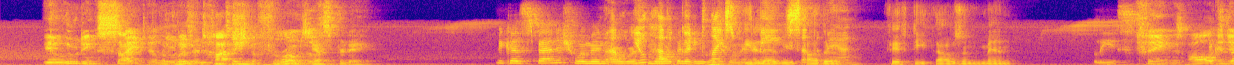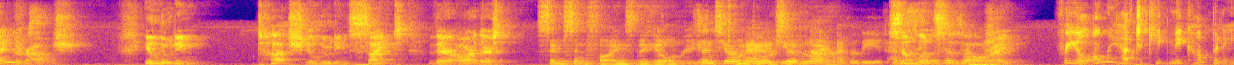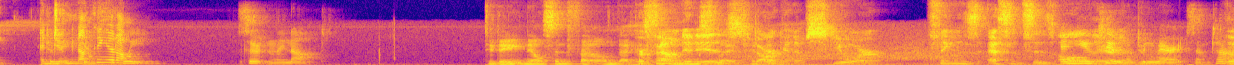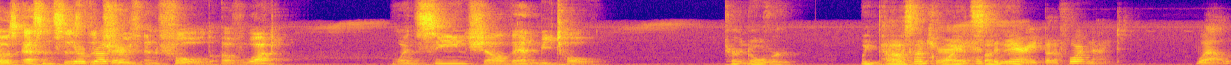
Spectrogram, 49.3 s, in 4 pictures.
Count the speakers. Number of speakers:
five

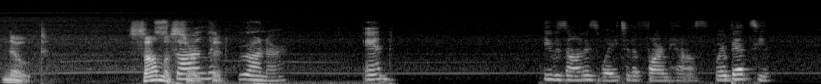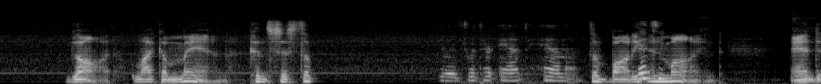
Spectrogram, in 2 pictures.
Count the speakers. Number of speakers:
three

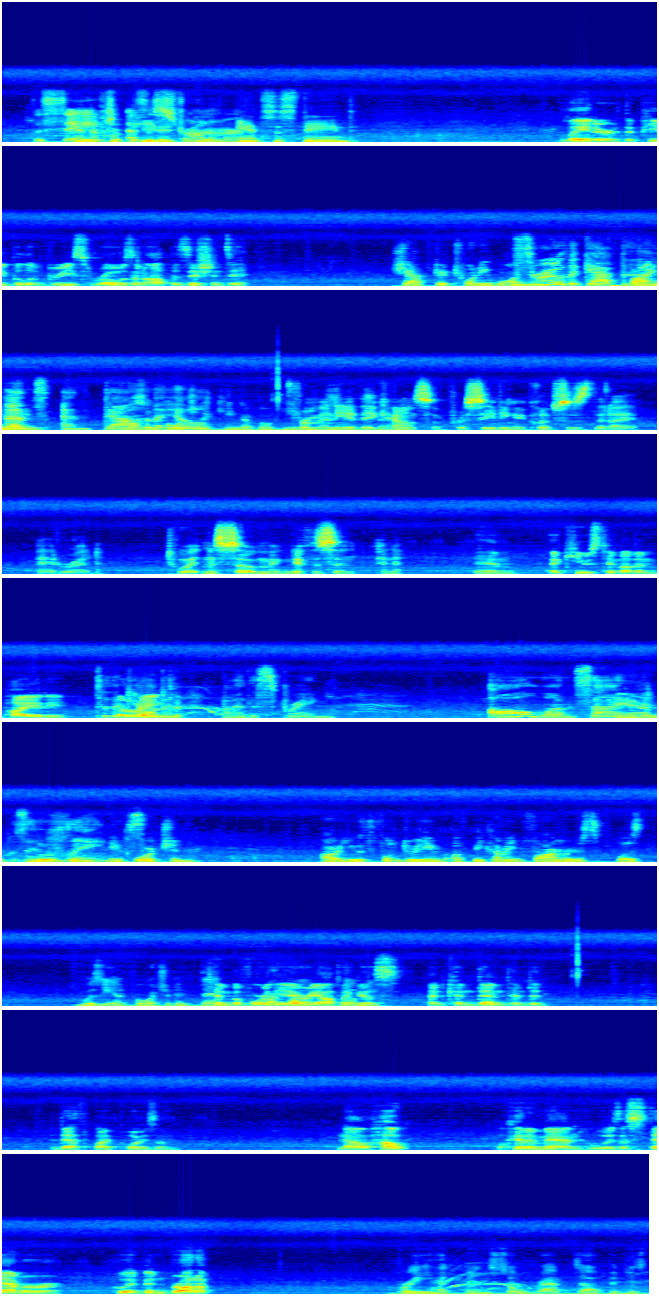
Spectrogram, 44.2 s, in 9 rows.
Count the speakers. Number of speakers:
seven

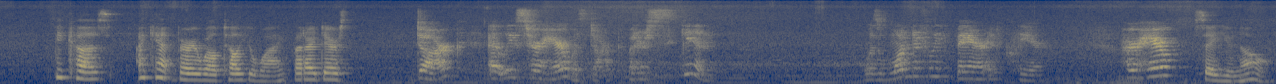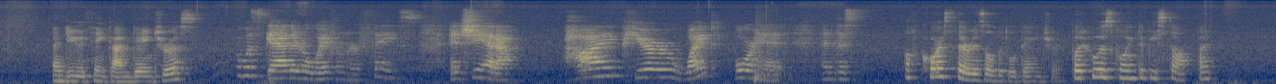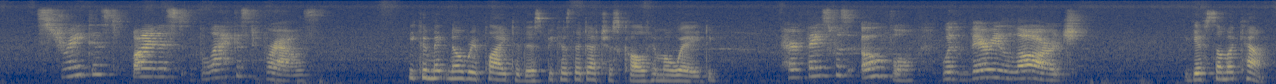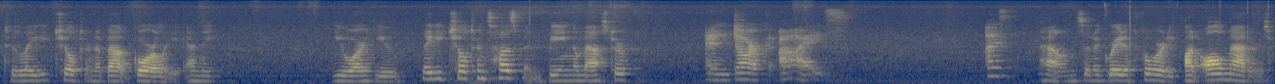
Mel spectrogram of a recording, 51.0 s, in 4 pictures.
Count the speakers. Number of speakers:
two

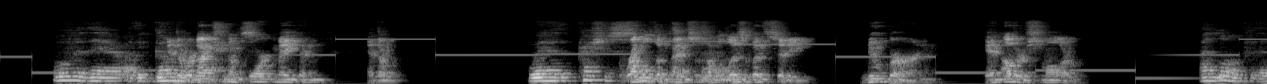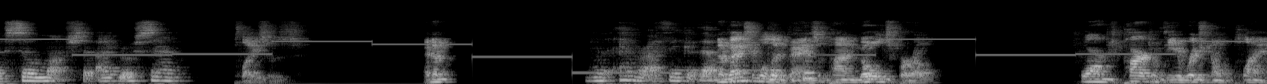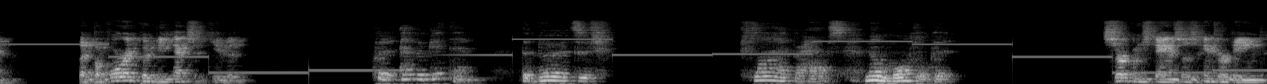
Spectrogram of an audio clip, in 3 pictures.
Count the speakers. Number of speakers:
two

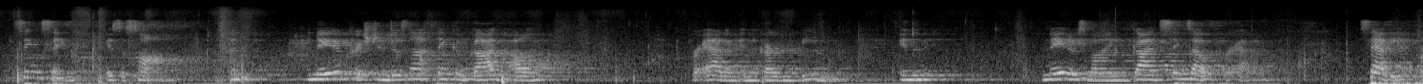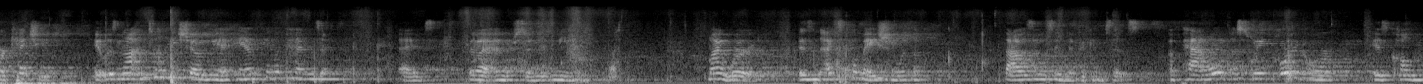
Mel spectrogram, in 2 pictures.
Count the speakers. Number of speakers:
one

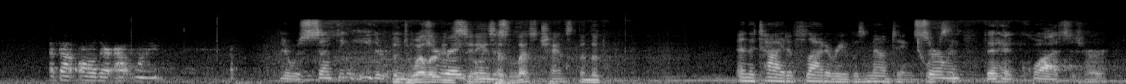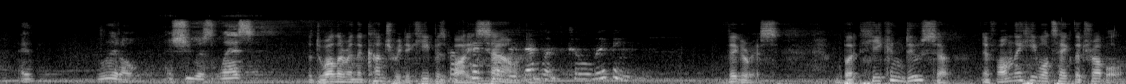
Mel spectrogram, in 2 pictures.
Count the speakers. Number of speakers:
four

